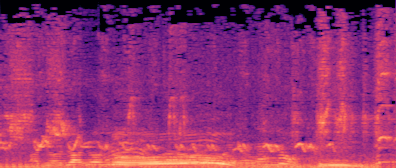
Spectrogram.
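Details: Contest-caged green leafbird (cucak ijo), class winner at a singing competition in Malinau, Indonesia, giving a sustained bright whistled phrase that rises and then drops sharply, then a shorter arched note, over background bird chatter and crowd noise.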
